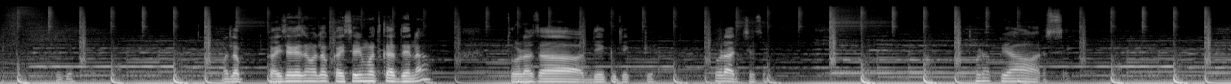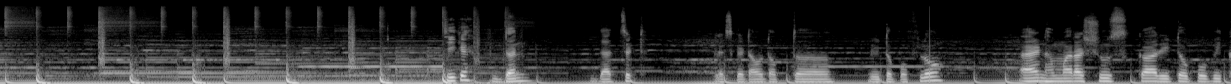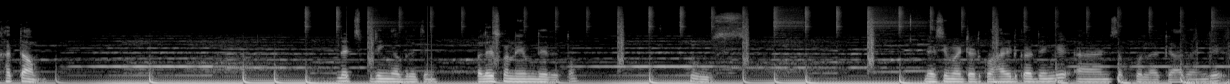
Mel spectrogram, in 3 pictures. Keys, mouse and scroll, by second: 19.2 shift+middle click, 19.7 middle click, 20.3 middle click, 21.1 middle click, 21.5 ctrl+Tab, 21.9 middle drag, 22.4 click, 22.7 middle click, 23.1 ctrl+middle click, 23.5 middle click, 23.8 shift+middle drag, 24.1-24.7 middle drag, 24.8 shift+middle drag, 26.0 KP_Divide, 26.6 middle click, 29.2 click, 30.4 F2, 33.9-36.2 drag, 36.5 click, 36.8 q.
